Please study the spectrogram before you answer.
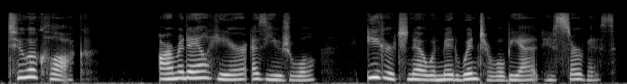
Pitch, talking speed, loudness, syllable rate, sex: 235 Hz, 145 wpm, -17 LUFS, 5.5 syllables/s, female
